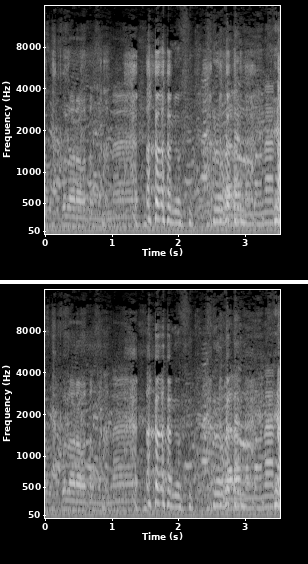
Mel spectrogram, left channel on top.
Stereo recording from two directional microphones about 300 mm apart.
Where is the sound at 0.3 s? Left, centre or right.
Centre.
